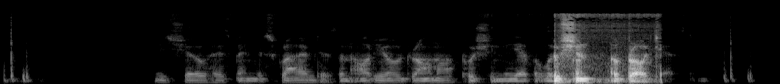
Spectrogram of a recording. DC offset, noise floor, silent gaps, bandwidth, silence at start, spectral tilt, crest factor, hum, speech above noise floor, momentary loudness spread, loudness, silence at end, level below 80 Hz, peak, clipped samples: under 0.1%; -78 dBFS; none; 11.5 kHz; 1.85 s; -5 dB/octave; 22 dB; none; 58 dB; 27 LU; -15 LUFS; 1.2 s; -50 dBFS; 0 dBFS; under 0.1%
